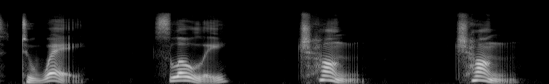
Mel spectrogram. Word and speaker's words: 称: Or you can say, "Bang wo chong yi xia. Please weigh it for me." Chong. Chong. Good. Not change, but chong. Short and clean.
